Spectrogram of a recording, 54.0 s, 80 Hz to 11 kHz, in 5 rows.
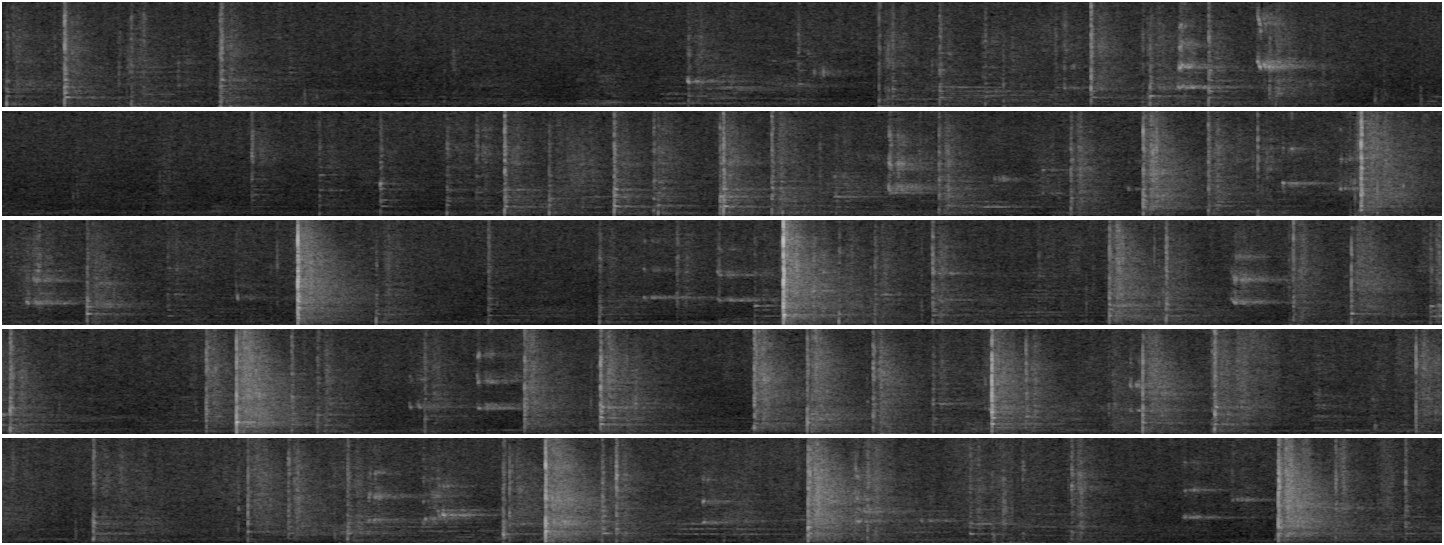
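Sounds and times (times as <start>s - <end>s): shoe squeaks on court floor: 8.0s - 9.9s, 17.1s - 18.6s, 20.2s - 21.1s, 21.7s - 22.5s, 26.4s - 27.4s, 30.8s - 31.3s, 35.4s - 36.3s, 45.8s - 46.8s, 52.0s - 52.7s
badminton rackets hitting shuttlecock: 14.1s - 18.1s, 18.8s - 21.4s, 26.0s - 28.8s, 29.9s - 30.6s, 31.2s - 32.8s, 33.9s - 37.4s, 38.0s - 41.8s, 42.8s - 44.3s, 45.0s - 46.0s, 46.6s - 51.4s, 52.7s - 53.9s.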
